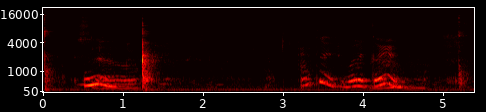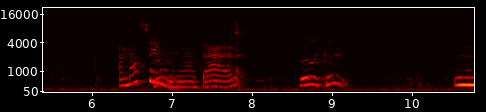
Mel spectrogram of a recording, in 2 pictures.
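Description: Young girls talk with animation close by.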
